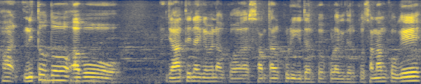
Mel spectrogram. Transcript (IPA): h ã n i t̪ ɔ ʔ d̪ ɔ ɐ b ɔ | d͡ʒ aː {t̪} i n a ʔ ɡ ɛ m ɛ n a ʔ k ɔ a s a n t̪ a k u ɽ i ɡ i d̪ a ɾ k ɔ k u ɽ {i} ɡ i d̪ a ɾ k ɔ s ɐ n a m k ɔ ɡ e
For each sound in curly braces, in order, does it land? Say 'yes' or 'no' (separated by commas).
yes, no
